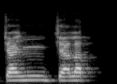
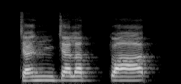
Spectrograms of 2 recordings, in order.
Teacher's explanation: ल के बाद जो त है उस पर हमको आघात देना है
